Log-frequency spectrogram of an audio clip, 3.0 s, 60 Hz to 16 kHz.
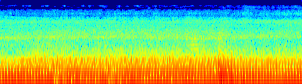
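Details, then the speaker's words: BMW 335i E92 N54, about 94-95k km, after clearing codes: low steady idle rumble, reasonably stable with an occasional soft pop; spark plugs to be checked, injectors old. "reasonably stable and it's just got a bit of a pop every now and again so we'll just check the spark plugs as well"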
